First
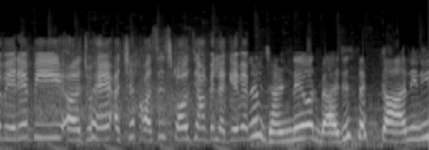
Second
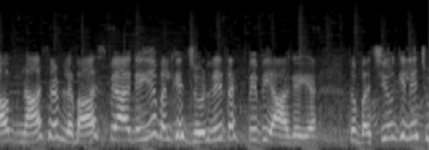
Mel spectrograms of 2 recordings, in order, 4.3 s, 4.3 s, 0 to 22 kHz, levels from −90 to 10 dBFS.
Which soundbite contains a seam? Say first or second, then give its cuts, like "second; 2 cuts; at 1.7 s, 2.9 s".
first; 1 cut; at 2.5 s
